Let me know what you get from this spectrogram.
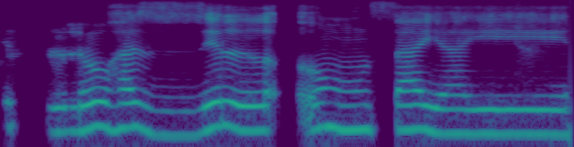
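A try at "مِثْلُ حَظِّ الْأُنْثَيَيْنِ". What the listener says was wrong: kamu ketahuan tasjidnya nggak kelihatan ya. Mislu hadzil unsayain. itu disentak itu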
